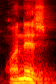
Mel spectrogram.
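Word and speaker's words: honest: ही इज एन ऑनेस्ट मैन, H silent, ऑनेस्ट मैन।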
